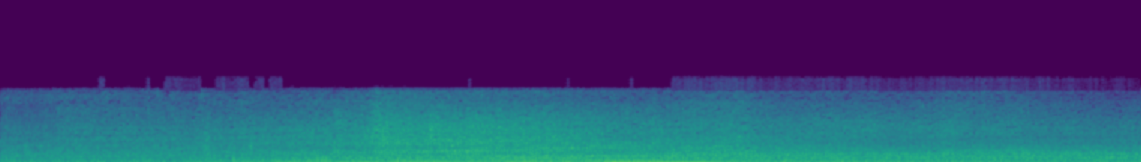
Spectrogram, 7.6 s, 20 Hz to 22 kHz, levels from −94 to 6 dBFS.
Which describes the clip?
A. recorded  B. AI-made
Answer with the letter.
A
